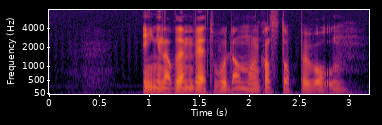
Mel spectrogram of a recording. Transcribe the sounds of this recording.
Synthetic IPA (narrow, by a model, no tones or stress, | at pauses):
ɪŋːənɑːʋd̪ɛmʋeːt̪ʋʊɖɑnmɑnkʰɑnst̪ɔpəʋɔln̩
